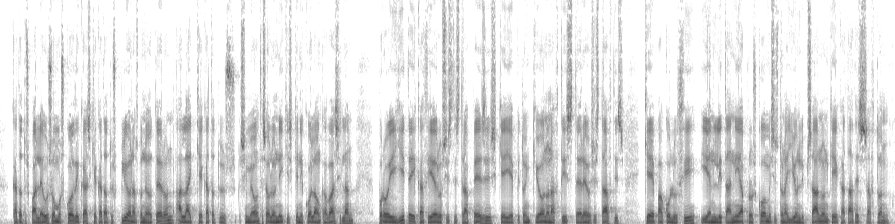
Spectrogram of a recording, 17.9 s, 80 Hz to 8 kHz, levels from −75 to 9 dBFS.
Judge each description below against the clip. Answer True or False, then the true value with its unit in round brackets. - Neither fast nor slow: True (145 wpm)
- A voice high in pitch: False (85 Hz)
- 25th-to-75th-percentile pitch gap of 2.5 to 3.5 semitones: True (2.8 semitones)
